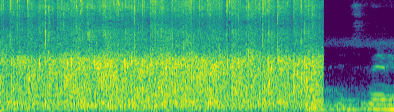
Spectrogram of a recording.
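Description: A roomful of people applauding for Christine, thick, loud clapping that runs steadily for about three seconds, then cuts off abruptly as a voice begins talking.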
